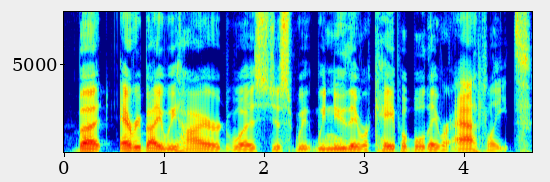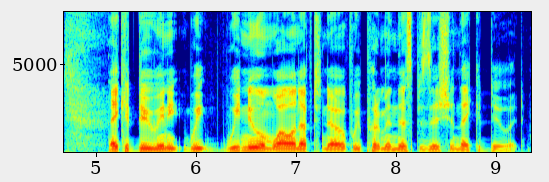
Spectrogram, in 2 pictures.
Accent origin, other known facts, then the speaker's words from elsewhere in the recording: Texas, United States; where we grew up in Texas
